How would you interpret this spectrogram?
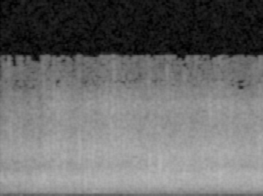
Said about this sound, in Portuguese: Você pode aplaudir o Senhor aqui. Glória a Deus.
